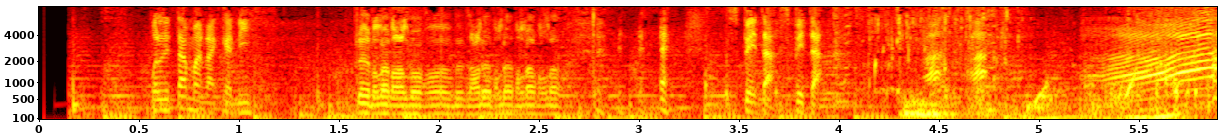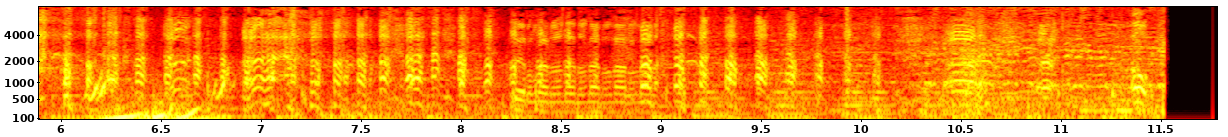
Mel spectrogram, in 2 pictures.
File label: Minion Water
